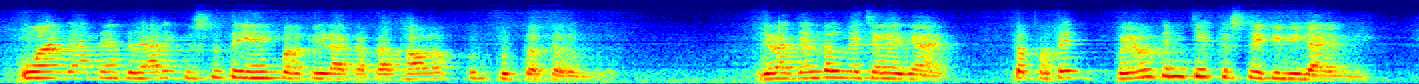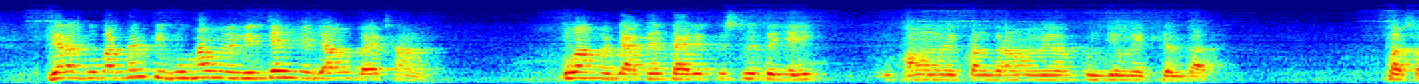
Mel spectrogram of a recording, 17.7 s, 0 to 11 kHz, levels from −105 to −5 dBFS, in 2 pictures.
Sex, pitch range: male, 200-245 Hz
